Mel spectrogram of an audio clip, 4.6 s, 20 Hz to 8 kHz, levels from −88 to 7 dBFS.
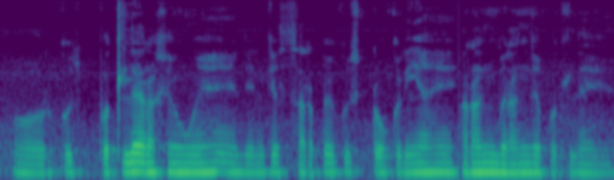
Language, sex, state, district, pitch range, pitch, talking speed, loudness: Hindi, female, Goa, North and South Goa, 105-115 Hz, 110 Hz, 195 wpm, -30 LUFS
